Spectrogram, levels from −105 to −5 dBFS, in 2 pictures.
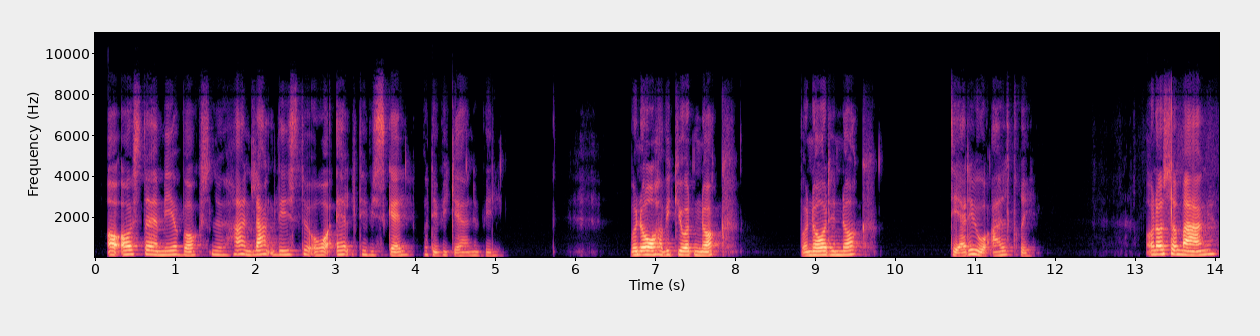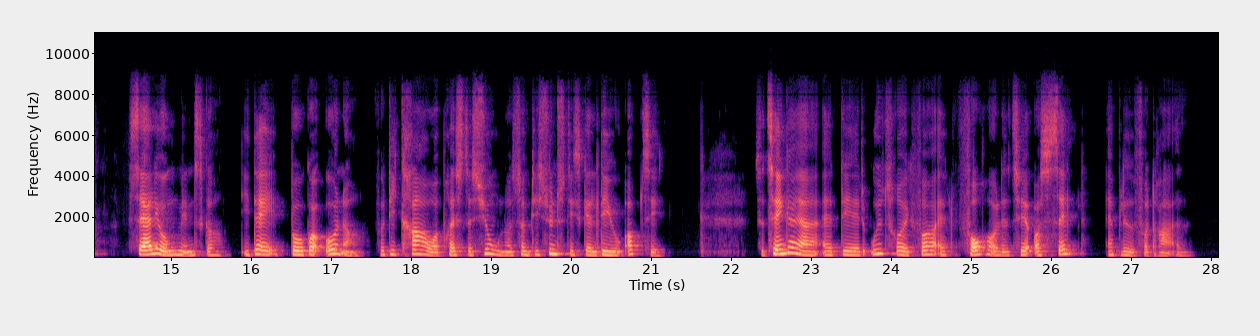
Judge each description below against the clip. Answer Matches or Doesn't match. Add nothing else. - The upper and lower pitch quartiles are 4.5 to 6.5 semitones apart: Doesn't match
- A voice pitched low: Doesn't match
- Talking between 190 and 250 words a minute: Doesn't match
